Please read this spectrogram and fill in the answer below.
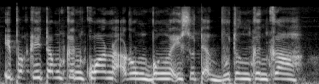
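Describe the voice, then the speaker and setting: A woman's voice: sits high, fairly quick. A woman playing a supportive, eager friend of a boxer in a radio drama, speaking emphatically and reassuringly. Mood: reassuring, urging. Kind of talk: radio drama dialogue in Ilocano.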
